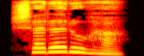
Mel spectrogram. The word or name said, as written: ಶಿರೋರುಹ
